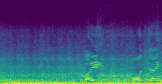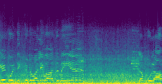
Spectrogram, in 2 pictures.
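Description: Wind rushing over the microphone on top of a steady vehicle engine rumble while moving along a road, with a voice briefly heard a few times.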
